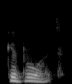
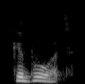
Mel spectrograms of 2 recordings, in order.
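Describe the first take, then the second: No difference in how they are said.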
